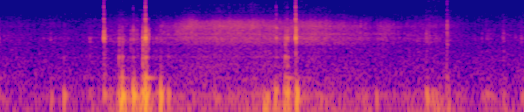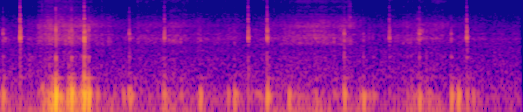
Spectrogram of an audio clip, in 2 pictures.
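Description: Skis hissing and scraping over snow through a run of turns, the noise swelling and fading with each turn, with sharp clicks and heavy thumps about a second and a half in and, loudest, around six seconds in.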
